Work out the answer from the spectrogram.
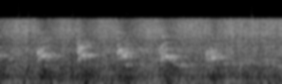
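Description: Vegetables sizzling as they fry in a pot, with a short high whine repeating about five times, roughly every two-thirds of a second.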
